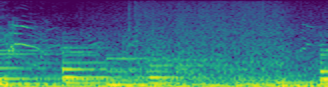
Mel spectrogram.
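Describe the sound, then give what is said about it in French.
Steady rushing ocean waves and sea wind roar continuously and fairly loudly aboard a boat, with sustained musical tones shifting slowly underneath and no one speaking. “Sur le bateau, Emily Murphy sent le vent marin lui fouetter le visage.”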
